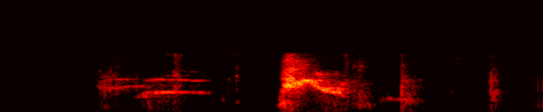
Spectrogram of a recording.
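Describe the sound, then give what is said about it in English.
A dog gives a few sharp barks and yips, loud and clear, separated by short silent gaps. “That was my dog.”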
